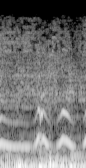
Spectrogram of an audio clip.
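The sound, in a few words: robot toy dog barking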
